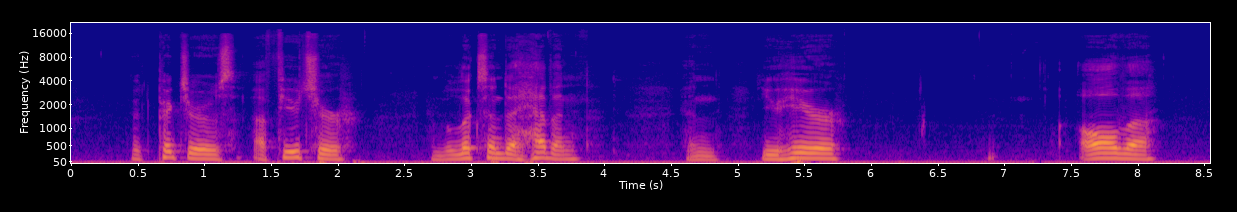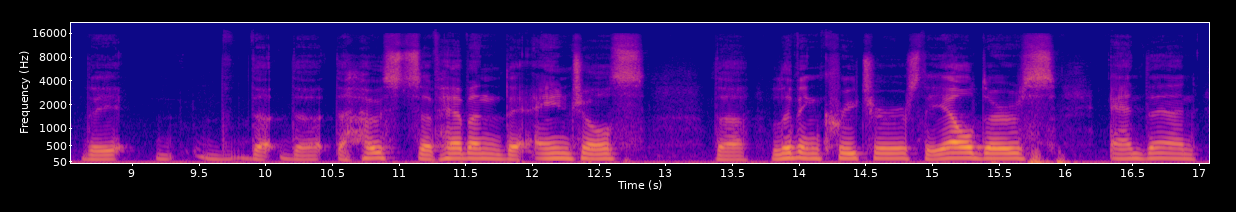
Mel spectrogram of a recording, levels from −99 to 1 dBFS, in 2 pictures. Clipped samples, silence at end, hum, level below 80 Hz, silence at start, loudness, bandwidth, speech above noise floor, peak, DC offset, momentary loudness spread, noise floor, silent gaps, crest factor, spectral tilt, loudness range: under 0.1%; 0 s; none; -52 dBFS; 0 s; -33 LUFS; 16 kHz; 23 dB; -16 dBFS; under 0.1%; 20 LU; -56 dBFS; none; 18 dB; -6.5 dB/octave; 5 LU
